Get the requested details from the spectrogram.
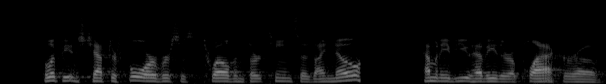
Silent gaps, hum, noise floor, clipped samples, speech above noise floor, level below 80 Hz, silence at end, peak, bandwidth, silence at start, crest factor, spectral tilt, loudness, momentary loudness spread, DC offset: none; none; -76 dBFS; under 0.1%; 33 dB; -82 dBFS; 0 s; -24 dBFS; 14.5 kHz; 0.45 s; 18 dB; -7 dB/octave; -44 LUFS; 9 LU; under 0.1%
